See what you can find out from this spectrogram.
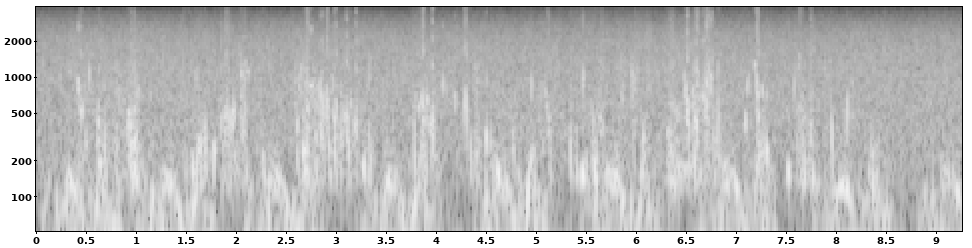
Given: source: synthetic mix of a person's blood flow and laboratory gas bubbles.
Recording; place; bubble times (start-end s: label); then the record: Doppler ultrasound of blood flow; precordium
0.21-0.27 s: bubbles
0.30-1.17 s: bubbles
1.44-2.17 s: bubbles
2.22-2.32 s: bubbles
2.54-3.38 s: bubbles
3.73-4.21 s: bubbles
4.23-4.67 s: bubbles
4.73-4.86 s: bubbles
4.90-4.98 s: bubbles
5.02-5.69 s: bubbles
5.76-6.11 s: bubbles
6.26-6.88 s: bubbles
7.04-7.33 s: bubbles
7.47-7.81 s: bubbles
7.91-7.99 s: bubbles
8.07-8.16 s: bubbles
From the record:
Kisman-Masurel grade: 333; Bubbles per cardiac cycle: rolling drumbeat, 9 or more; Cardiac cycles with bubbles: 50 to 99%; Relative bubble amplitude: loud (0.450 to 0.775); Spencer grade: 3 (all of the cardiac periods contain showers or single bubble signals, but not dominating or overriding the cardiac motion signals); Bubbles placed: anywhere in the cardiac cycle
